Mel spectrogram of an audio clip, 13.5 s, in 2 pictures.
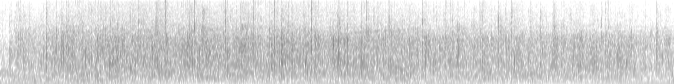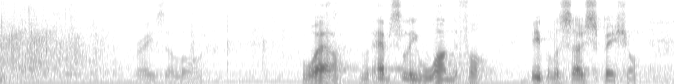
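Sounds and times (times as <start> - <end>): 
audience applause: 0.0 - 8.0
speech: 9.8 - 13.2.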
